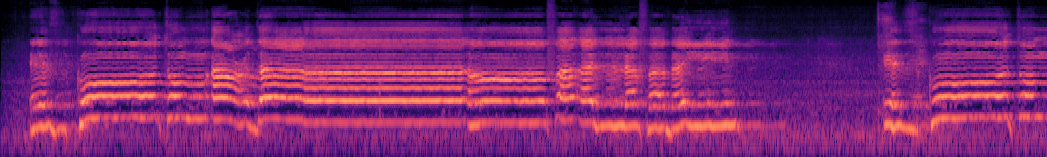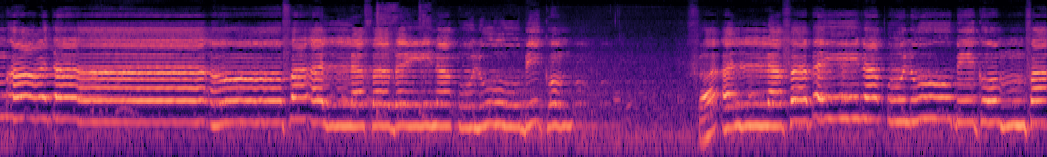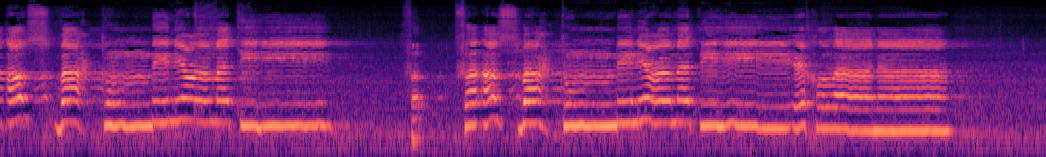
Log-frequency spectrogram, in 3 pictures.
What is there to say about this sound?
Aga Khan University Convocation praying, at Karachi, Pakistan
